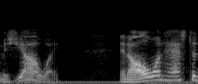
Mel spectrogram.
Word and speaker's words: Yahweh: And the pronunciation of these letters is debatable, but many Hebrew scholars, much more knowledgeable than myself, believe that these letters were originally pronounced something like Yahweh.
